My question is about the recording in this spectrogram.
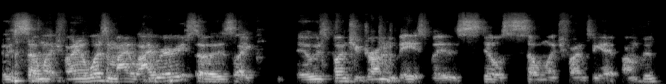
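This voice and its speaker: A man's voice: medium pitch, brisk, sharp tone, low-quality recording. A young man chatting casually as a guest, laid-back and rambling, with lots of fillers. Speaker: guest DJ and producer. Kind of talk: casual chat.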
